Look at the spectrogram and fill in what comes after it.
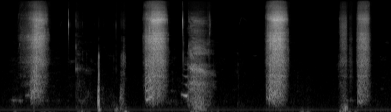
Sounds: Sniff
